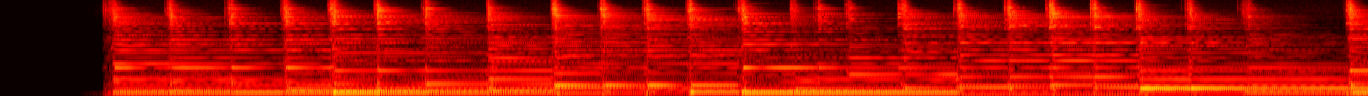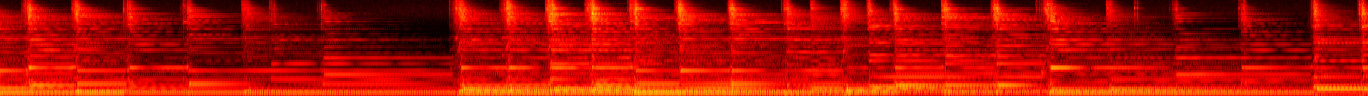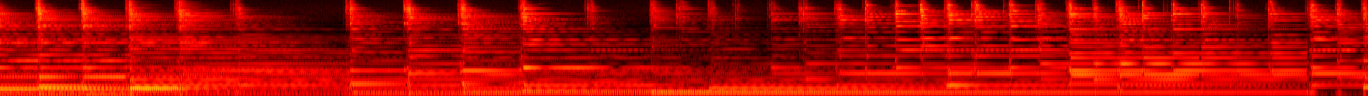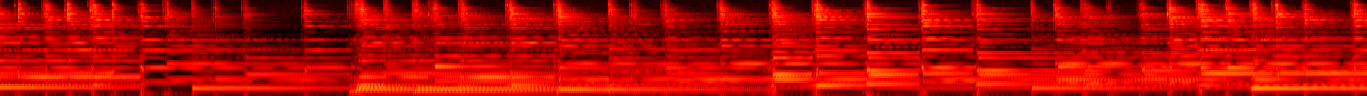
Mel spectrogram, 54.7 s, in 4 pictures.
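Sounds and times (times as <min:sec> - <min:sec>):
christmas song: 0:01.0 - 0:54.7.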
